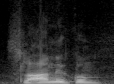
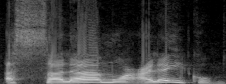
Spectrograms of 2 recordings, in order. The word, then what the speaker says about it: assalamu alaikum: their Salaam but remember the way we give Salam is by saying assalamu alaikum not islamicum you understand by eating up half of the words what is this foreign properly pronounced assalamu alaikum but even if without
